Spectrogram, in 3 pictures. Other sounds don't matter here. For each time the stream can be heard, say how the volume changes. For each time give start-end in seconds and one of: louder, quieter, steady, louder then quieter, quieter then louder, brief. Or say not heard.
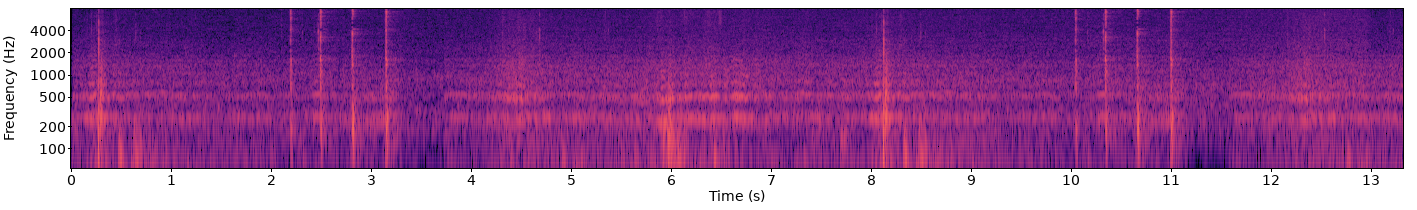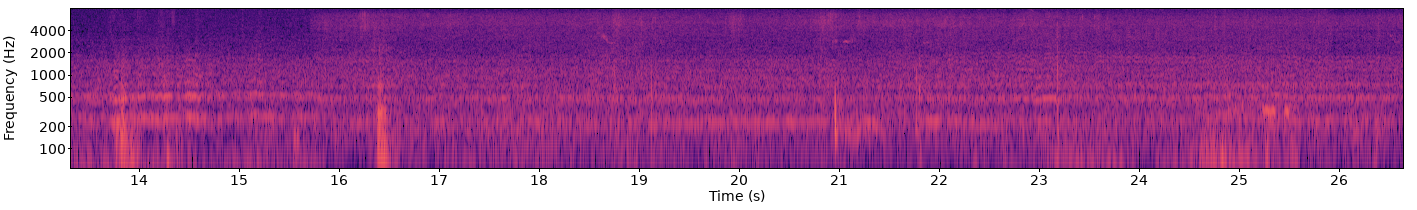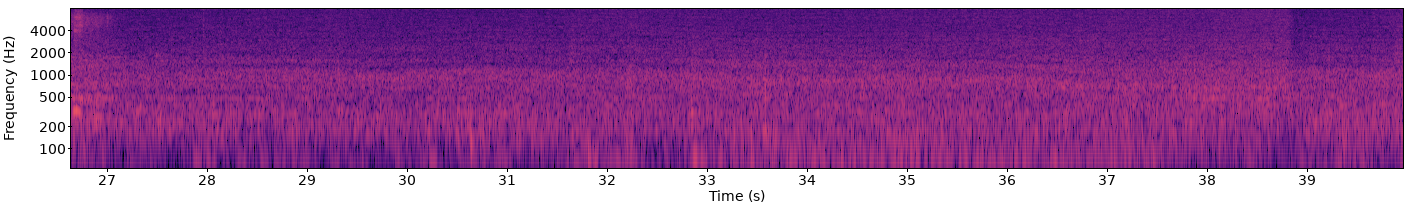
0.0-39.9 louder.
